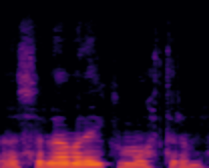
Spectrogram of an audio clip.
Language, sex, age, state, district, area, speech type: Kashmiri, male, 18-30, Jammu and Kashmir, Pulwama, rural, spontaneous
